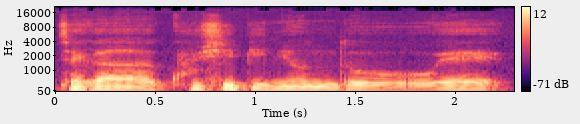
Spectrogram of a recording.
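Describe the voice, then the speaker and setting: A man's voice: lowish voice, little pitch movement, slow, warm tone. A man in his forties, co-hosting a music talk show, telling his memories in a reflective, conversational way. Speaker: podcast co-host. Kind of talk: casual reminiscing music chat.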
